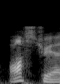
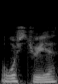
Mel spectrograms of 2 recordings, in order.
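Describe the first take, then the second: First: The word is said in a Jersey accent. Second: The word is said in a standard accent.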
